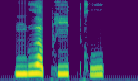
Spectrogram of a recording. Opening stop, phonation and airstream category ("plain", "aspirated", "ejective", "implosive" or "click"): aspirated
